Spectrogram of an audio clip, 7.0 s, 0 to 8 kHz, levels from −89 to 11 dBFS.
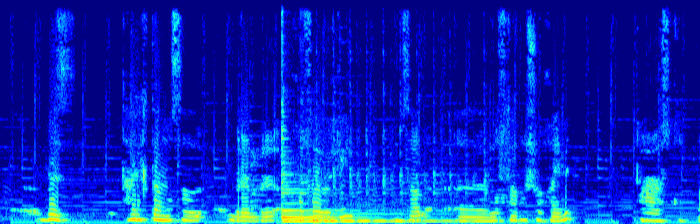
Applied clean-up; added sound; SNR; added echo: none; Acoustic guitar; -3 dB; none.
